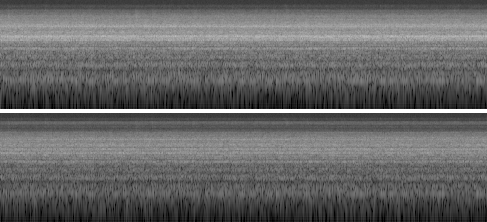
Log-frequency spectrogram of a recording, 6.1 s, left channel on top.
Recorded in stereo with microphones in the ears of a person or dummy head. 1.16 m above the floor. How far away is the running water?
About 1.6 m.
